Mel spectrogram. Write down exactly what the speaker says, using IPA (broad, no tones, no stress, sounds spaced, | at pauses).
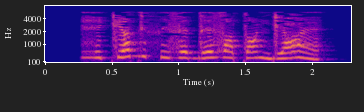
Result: ɦ e kʲ ɑ d i θ i z ɛ d ɛ z œ tˤ y ŋ ɡ e ʕ ɛ̃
